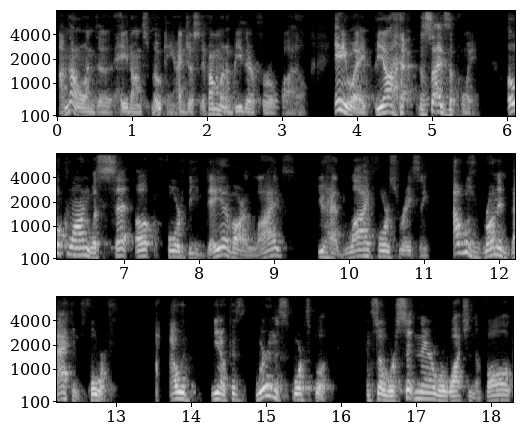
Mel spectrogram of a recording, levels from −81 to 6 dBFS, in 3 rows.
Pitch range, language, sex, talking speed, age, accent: 120-165 Hz, English, male, 205 wpm, 20-39, American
